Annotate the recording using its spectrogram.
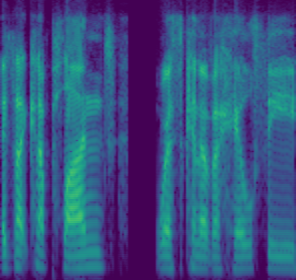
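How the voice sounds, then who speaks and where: This man speaks with a Scottish accent at a medium pitch. His intonation stays fairly even. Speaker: community member asking questions. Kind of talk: Q&A question. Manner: fast.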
